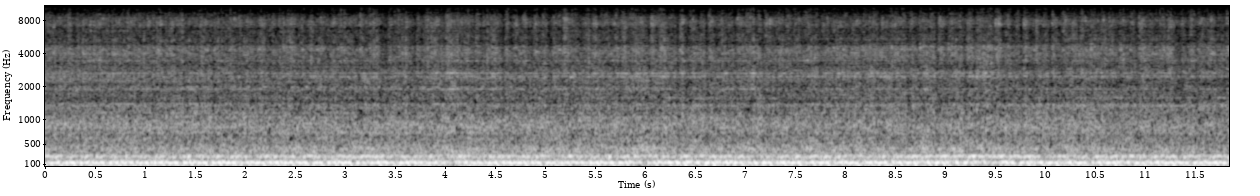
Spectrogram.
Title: Strange noise #1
